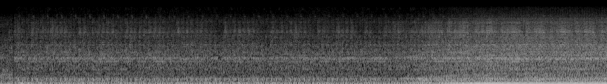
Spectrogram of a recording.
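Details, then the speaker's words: Kia Picanto after dealer repair of engine noise, idling after cold start: steady, even low idle with no rattle or tapping, a touch louder near the end; engine healthy and smooth. "and uh not only does it sound a lot healthier it's just more peaceful on the head you know driving around with that all the time so i'm really really pleased"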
